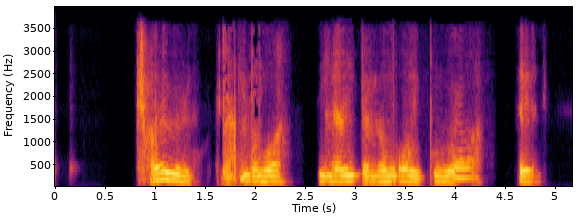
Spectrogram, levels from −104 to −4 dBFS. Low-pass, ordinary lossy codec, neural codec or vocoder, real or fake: 3.6 kHz; AAC, 24 kbps; codec, 16 kHz, 1 kbps, FreqCodec, smaller model; fake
